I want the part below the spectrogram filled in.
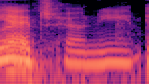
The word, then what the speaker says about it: Lencioni: And we talk about this book in general written by Patrick Lencioni. – Lencioni. – Is how she pronounced it.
